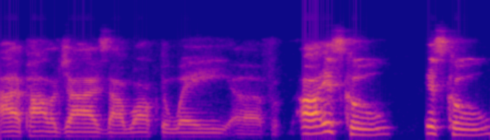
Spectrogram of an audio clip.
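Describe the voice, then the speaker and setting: Over a quiet background, a speaker with an American accent talks at a fairly slow pace, with lively intonation and big swings in loudness. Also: man, medium pitch for a man. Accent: southern US accent, comes and goes. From US South. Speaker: live stream host. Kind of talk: casual chat. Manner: halting, repeats words.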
